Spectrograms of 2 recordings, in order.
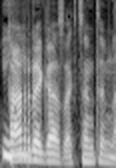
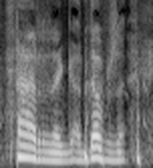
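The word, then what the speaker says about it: Tárrega: Tarrega z akcentem na pierwsze A. – Tarrega, dobrze.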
